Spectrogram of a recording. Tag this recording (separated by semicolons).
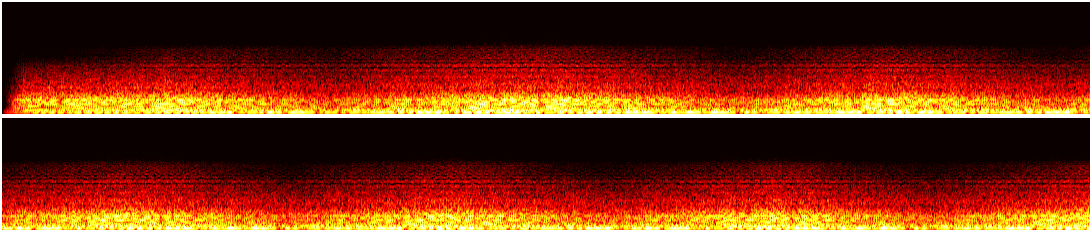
suspense; atmosphere; stab; synthesized; sinister; melodic; dark; tremolo; drone; music; background; synthesizer; haunted; synth; electronic; creepy; horror; sting; strings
